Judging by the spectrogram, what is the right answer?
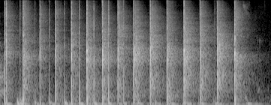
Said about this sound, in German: Erstmal einen kurzen Applaus dafür, ja.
